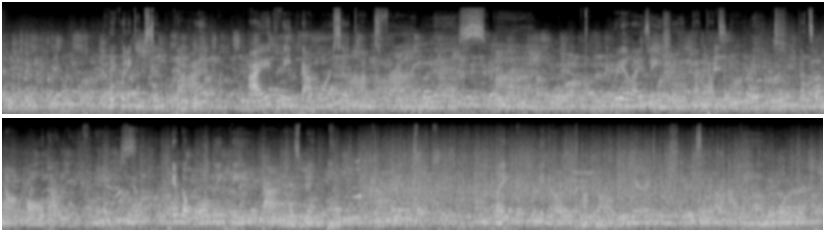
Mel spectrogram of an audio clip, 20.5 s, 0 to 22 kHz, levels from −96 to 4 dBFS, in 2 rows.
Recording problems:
murmuring crowd; very loud; throughout; 3 dB above the speech

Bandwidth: 17.5 kHz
